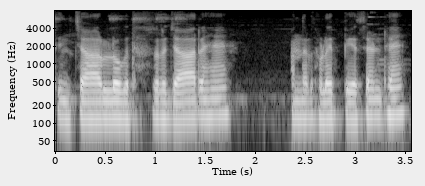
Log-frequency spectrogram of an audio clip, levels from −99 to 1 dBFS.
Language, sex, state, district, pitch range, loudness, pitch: Hindi, male, Uttar Pradesh, Lucknow, 115-125 Hz, -18 LUFS, 120 Hz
